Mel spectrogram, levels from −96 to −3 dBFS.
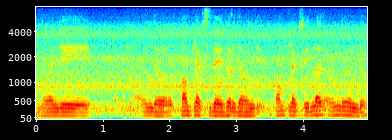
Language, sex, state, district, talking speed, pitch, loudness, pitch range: Tulu, male, Karnataka, Dakshina Kannada, 120 wpm, 105 Hz, -16 LUFS, 100-110 Hz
